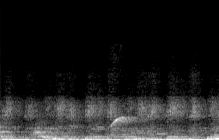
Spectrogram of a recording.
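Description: Loud, upbeat Latin dance music with a heavy bass beat and a steady shaker rhythm. A short, high rising squeak sounds about halfway through.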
